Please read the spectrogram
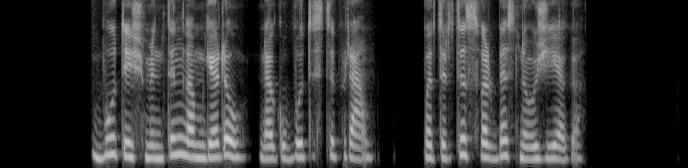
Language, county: Lithuanian, Vilnius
